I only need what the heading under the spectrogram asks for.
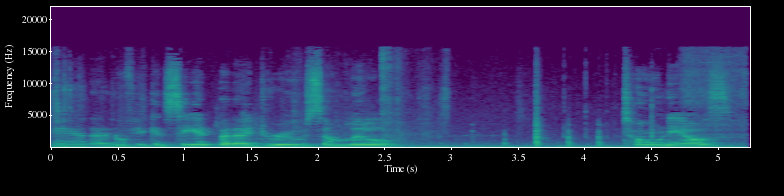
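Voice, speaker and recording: This library storytime reader has a mid-range voice and reads a rhyming children's tale in a slow, deliberate, expressive way, breaking off for casual asides. The mic is distant and picks up faint background noise.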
